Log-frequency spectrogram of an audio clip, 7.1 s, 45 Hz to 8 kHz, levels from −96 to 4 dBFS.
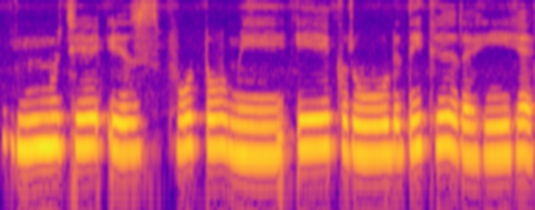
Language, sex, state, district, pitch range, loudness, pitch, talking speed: Hindi, female, Madhya Pradesh, Umaria, 185-220 Hz, -10 LUFS, 205 Hz, 75 wpm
